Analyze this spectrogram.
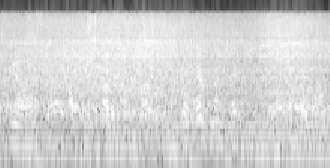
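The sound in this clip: Cars idling while a steward directs them in at the Goldener Löwe inn in Kloster Veßra, a steady mid-pitched engine rumble running throughout with people talking over it.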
